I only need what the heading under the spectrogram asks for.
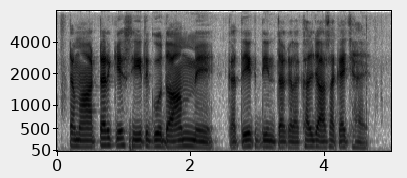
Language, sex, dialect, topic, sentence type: Maithili, male, Bajjika, agriculture, question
